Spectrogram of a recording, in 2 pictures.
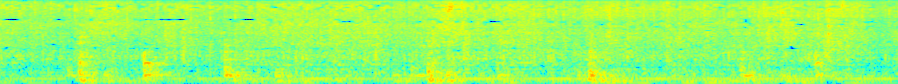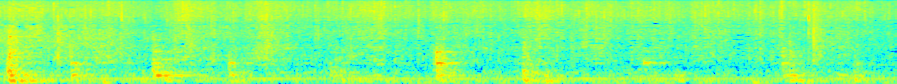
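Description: Chopped onion, cumin seeds and ginger-garlic paste sizzling in hot ghee in a nonstick frying pan, with a wooden spatula scraping and knocking across the pan in irregular strokes as they are stirred.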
